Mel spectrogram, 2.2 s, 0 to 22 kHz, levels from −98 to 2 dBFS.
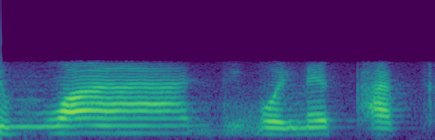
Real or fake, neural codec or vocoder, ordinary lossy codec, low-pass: fake; codec, 16 kHz, 0.5 kbps, FunCodec, trained on Chinese and English, 25 frames a second; none; 3.6 kHz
